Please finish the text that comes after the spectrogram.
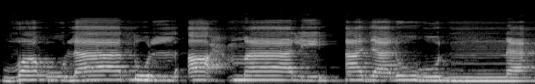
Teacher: یہاں پر ہم نے حمزہ کو بغیر کھینچے ادا کرنا ہے اور لام کو الف مدہ کی وجہ سے کھینچ کر ادا کریں گے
